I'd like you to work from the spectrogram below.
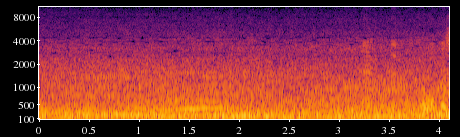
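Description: Racing vehicles speeding past on the Carnaby circuit, including a TT and Honda championship rider accelerating down the straight, giving a continuous loud engine roar with a rising whine and no break.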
